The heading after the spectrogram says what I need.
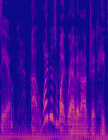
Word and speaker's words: wht.rbbt.obj: So for those Google searching, wht.rbbt.obj. Yes. Yeah, that's you got it. White Rabbit. We've been called White Rabbit Objective so many times, or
